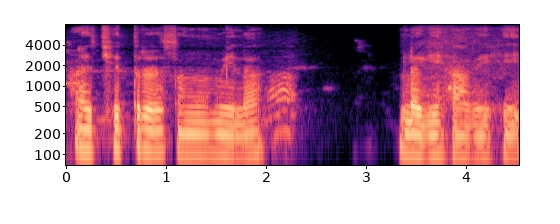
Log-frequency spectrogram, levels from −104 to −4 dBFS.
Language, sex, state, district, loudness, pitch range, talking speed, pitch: Chhattisgarhi, male, Chhattisgarh, Rajnandgaon, -20 LUFS, 95-120 Hz, 105 wpm, 100 Hz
